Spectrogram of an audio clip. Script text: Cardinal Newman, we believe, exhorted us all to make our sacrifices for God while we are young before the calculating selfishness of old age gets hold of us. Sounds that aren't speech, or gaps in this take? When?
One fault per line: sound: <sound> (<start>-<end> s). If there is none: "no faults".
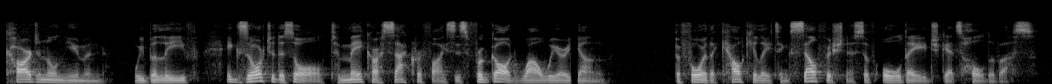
sound: dropout (5.7-5.8 s)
